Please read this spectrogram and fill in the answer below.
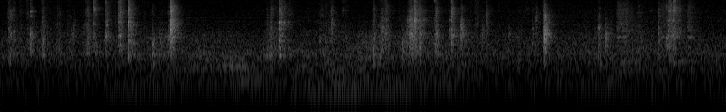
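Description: Scattered light clicks, clinks and rustles of small Keihin carburetor parts and hand tools being handled and moved about on the workbench, with two sharper clicks, one about two seconds in and one near seven seconds.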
